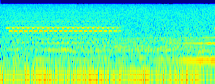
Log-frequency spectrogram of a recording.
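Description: An electronic telephone ringer warbles rapidly between two high tones for about two and a half seconds, then stops, over a low steady hum.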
